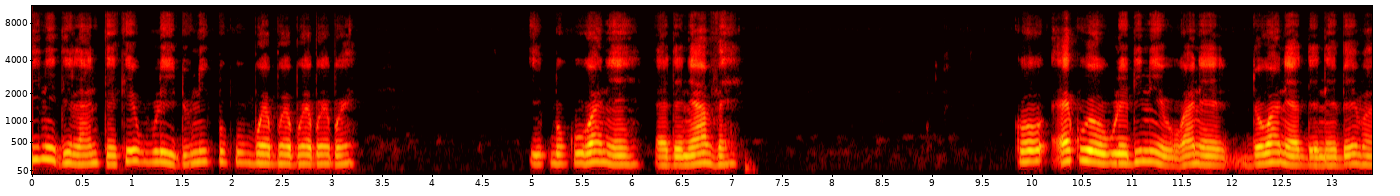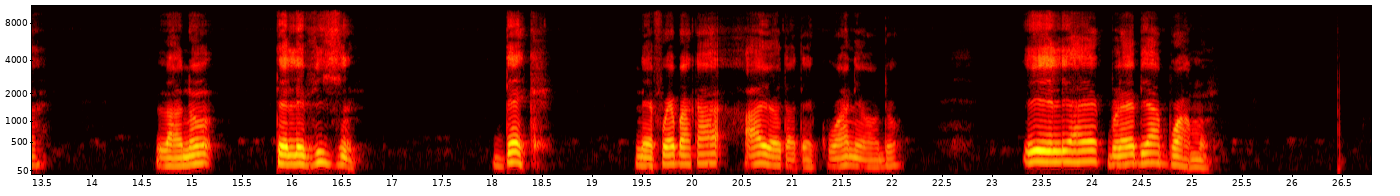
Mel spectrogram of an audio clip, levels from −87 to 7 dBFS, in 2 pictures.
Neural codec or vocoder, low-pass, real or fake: vocoder, 22.05 kHz, 80 mel bands, WaveNeXt; 9.9 kHz; fake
